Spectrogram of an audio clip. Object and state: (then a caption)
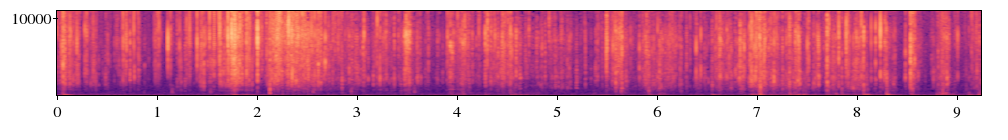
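Plastic bubble wrap. A sheet of clear plastic bubble wrap is crinkled and its bubbles popped with fingers. Dense, bright crinkling runs throughout, broken by sharp, dry pops and snaps, with louder bursts around 2 seconds and again after 7 seconds.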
